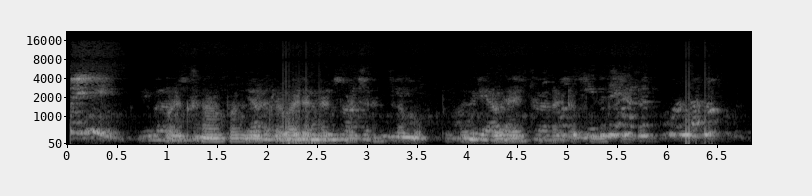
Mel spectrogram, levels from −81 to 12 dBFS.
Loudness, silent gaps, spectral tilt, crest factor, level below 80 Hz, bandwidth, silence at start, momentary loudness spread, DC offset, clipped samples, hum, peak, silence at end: -29 LUFS; none; -7 dB/octave; 16 dB; -58 dBFS; 16.5 kHz; 0 s; 11 LU; under 0.1%; under 0.1%; none; -12 dBFS; 0.2 s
